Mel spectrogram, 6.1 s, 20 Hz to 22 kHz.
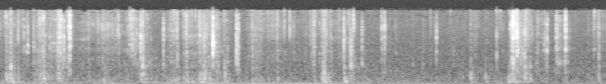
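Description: A hand-sized solid pink bar of soap, held in one hand, is shaved and carved with a metal utility knife blade while shavings pile up nearby. The result is a quiet, bright series of short scraping and crisp crinkling cuts with tiny ticks, each dying away almost instantly. Louder sharp scrapes come near 0.7, 2.1 and 5.2 seconds.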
